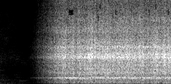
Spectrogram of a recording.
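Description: Small engines on portable rail-track machines running steadily with an even whine, starting about half a second in after a brief silence.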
